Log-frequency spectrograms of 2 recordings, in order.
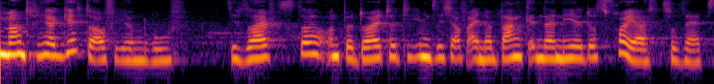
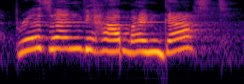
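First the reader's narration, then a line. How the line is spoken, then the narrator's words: Called into hall. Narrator (German): rief Elaine in die Halle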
